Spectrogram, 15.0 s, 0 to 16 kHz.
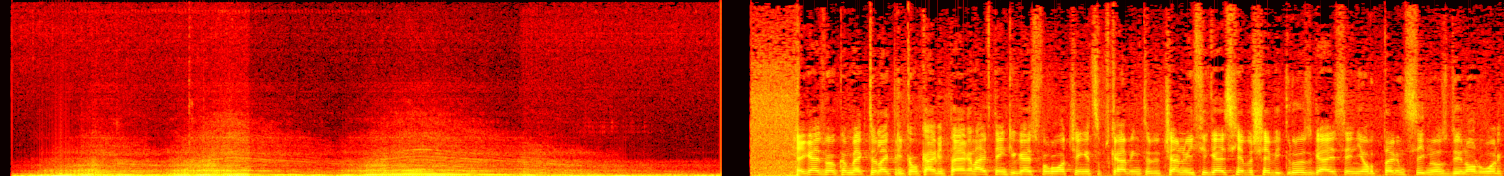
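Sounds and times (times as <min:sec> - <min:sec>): car engine revving: 0:00.2 - 0:07.2.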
